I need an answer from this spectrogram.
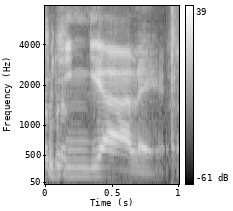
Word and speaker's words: cinghiale: It's cinghiale.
